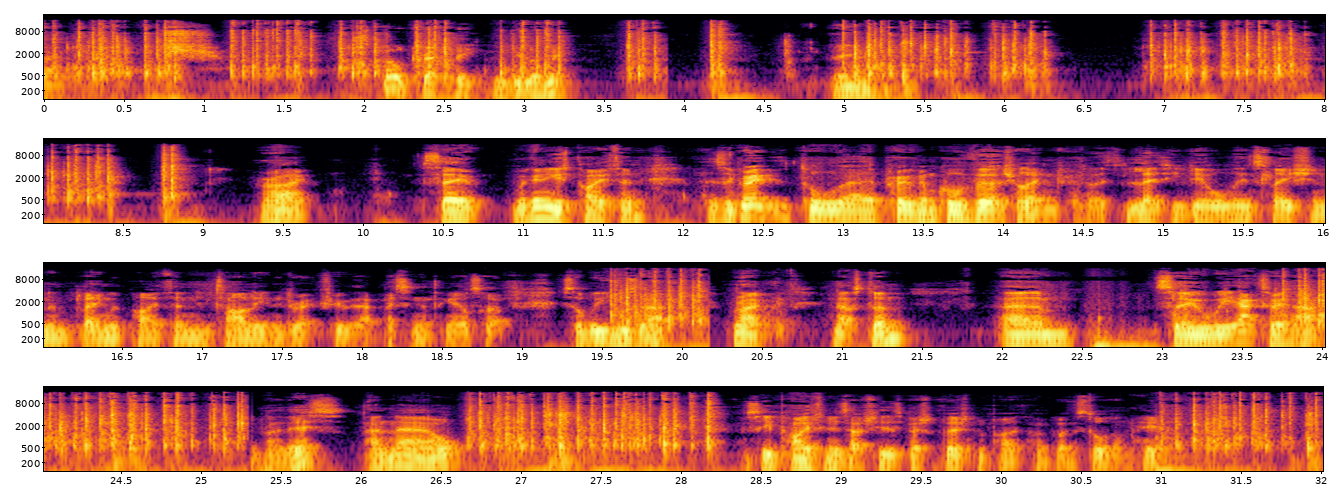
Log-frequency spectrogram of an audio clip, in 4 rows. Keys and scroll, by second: 5.4-6.6 typing.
